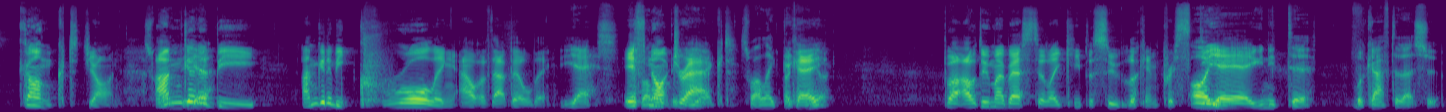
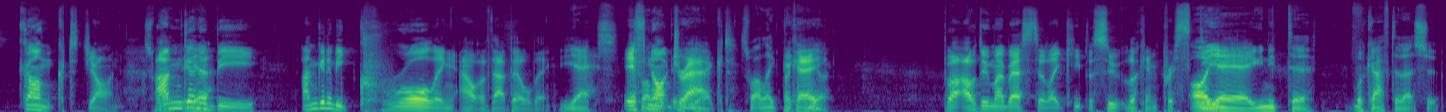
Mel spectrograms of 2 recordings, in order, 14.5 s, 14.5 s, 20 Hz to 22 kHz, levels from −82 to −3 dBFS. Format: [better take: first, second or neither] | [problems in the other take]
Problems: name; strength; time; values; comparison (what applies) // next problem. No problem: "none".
second | thin; somewhat; fading below 300 Hz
